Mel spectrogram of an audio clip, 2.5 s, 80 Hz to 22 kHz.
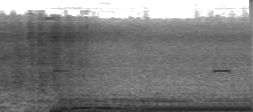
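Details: Infiniti G35 after fitting stainless steel down pipes and a new Y-pipe: cranks, catches cleanly and settles into a steady, deep, even idle with no misses or rattles; sounds healthy.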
